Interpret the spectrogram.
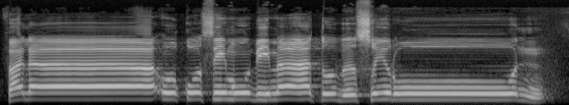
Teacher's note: تبصرون میں صاد موٹے حروف میں سے، عرف مستعلیہ میں سے، بلکہ ایکسٹرا موٹے حروف میں سے بھی ہے، تو اس کو ایکسٹرا موٹا بھی رکھنا ہے۔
